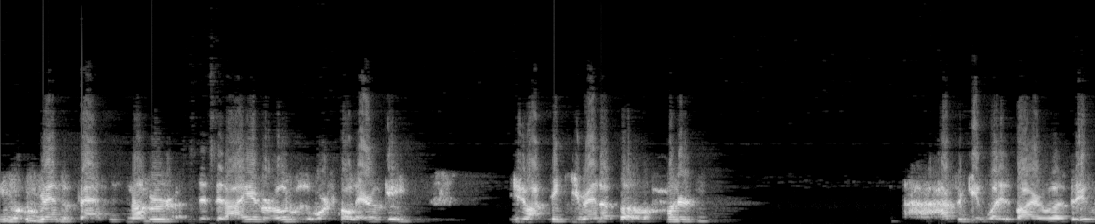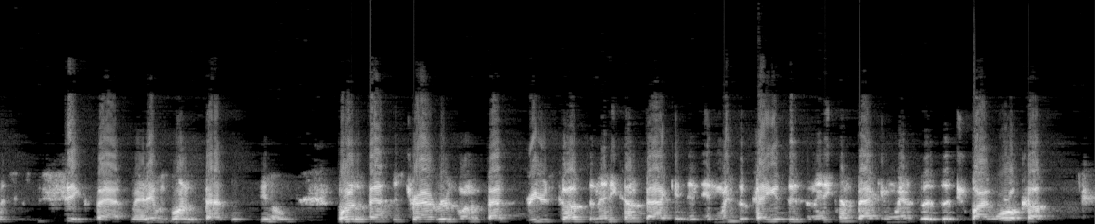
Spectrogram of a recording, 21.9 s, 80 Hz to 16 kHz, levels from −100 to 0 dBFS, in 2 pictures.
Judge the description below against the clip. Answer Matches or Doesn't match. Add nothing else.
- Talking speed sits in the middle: Doesn't match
